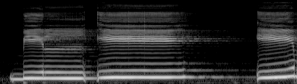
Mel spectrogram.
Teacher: karena alif lam menghadapi huruf qamariyah yaitu hamzah, maka lam dibaca jelas atau disebut dengan idhar qamari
